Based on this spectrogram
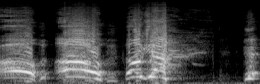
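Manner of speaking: very high, very slow, drawn-out cry of pain. Voicing a character who bends for an axe and cramps: pained cry from a stomach cramp. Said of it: "you get, like, a cramp right in your side".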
